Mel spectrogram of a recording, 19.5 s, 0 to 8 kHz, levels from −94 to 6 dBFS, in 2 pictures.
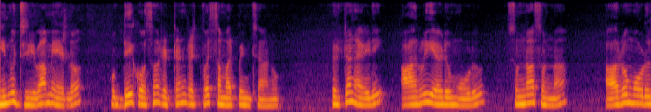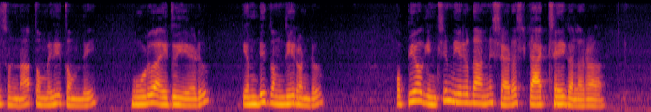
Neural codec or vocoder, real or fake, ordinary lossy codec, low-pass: codec, 16 kHz in and 24 kHz out, 2.2 kbps, FireRedTTS-2 codec; fake; none; 7.2 kHz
